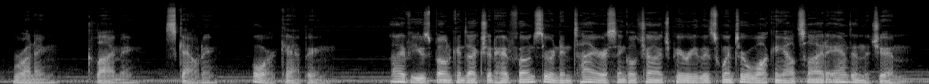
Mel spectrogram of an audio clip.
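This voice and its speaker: A man delivering scripted video-essay narration in a measured, formal, articulate way. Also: sits low. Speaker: host of video essay channel on horror series. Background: music under the voice.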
